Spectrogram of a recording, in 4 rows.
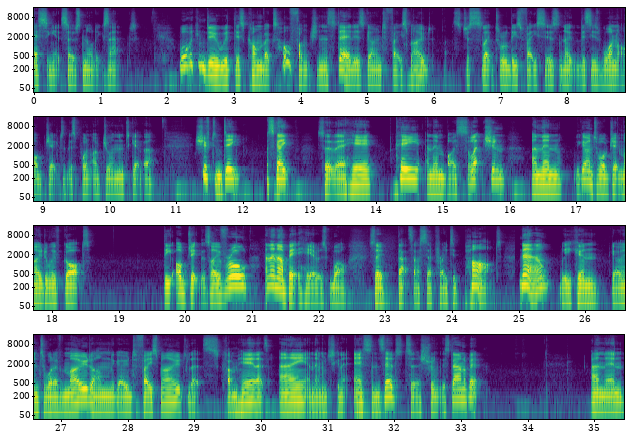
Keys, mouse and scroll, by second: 1.9 Tab, 4.8 click, 5.5 shift+z, 6.0 click, 7.7 middle click, 8.7 shift+z, 9.3 middle click, 11.5 shift+d, 14.2 p, 15.2 click, 16.0 Tab, 16.9 click, 20.8 click, 22.8 g, 24.2 Escape, 25.9 Tab, 29.1 click, 29.6 shift+middle click, 30.0 a, 30.3-31.3 scroll up 1, 31.3 s, 31.6 z, 33.7 click, 34.2 middle click, 34.8-35.1 scroll down 1, 35.1 shift+middle click.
